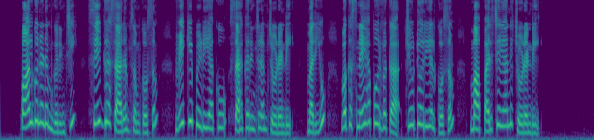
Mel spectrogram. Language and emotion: Telugu, neutral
